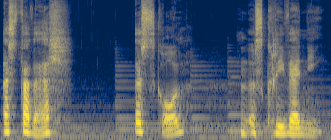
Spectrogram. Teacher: It is the added y at the beginning. Welsh didn't allow the sequence of st or sk at the beginning of the word, which Latin did, so it had to add an extra vowel at the beginning when the borrowing happened.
